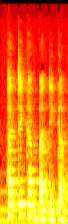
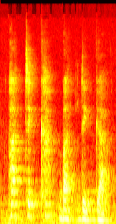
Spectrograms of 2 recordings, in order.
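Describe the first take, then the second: First: It is said at a faster pace. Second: It is said at a slower pace.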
